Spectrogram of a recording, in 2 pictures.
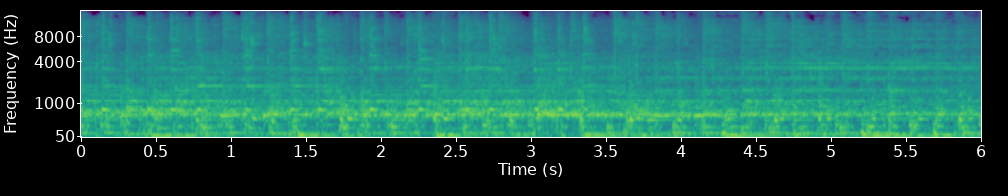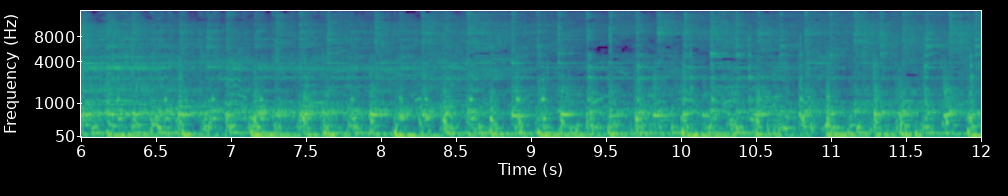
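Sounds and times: deep bass drum beats: 0:00.0 - 0:12.0
hand drums playing fast rhythm: 0:00.0 - 0:12.0.

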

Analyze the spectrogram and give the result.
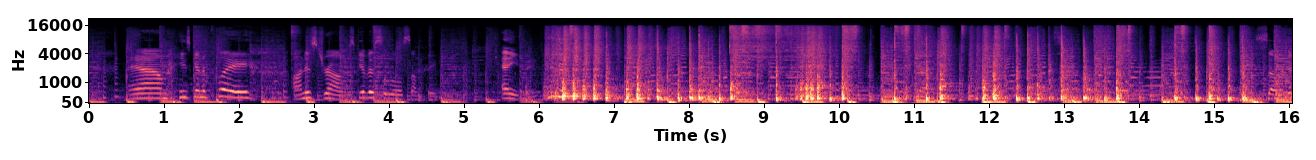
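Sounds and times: drum kit playing: 0:05.4 - 0:16.0.

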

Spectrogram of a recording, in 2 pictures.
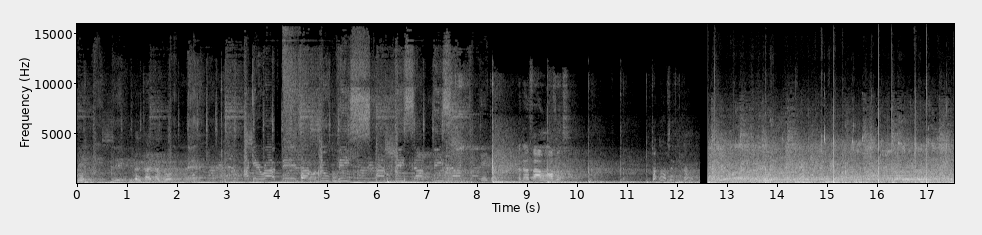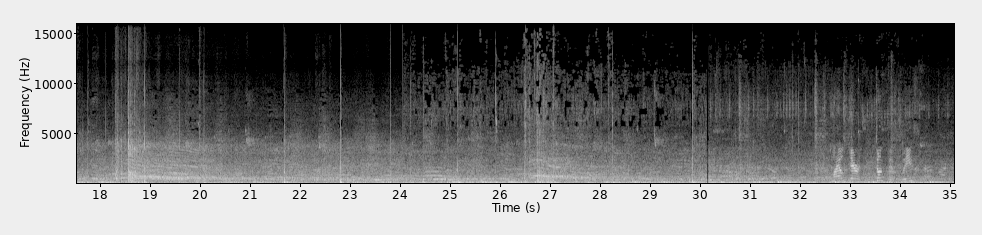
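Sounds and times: crowd chatter: 0:12.6 - 0:35.0.

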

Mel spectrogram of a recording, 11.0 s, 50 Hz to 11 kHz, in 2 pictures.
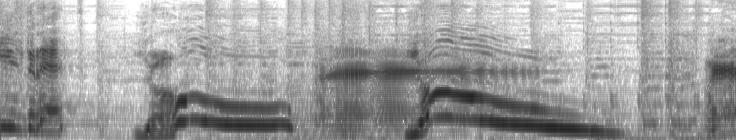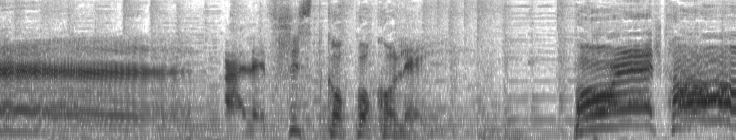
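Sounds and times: cartoon dogs howling: 0:02.4 - 0:04.1.

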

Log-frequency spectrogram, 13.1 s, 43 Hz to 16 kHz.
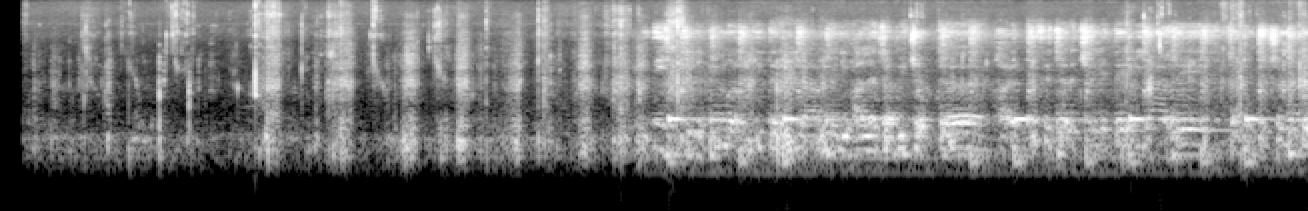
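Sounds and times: crunchy chewing and bites: 0:00.2 - 0:08.0, 0:11.2 - 0:13.0.

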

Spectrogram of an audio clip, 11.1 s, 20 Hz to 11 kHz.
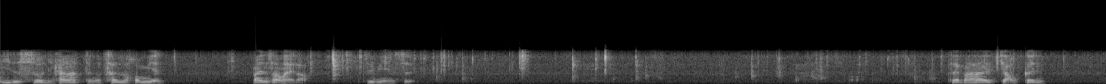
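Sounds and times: plastic toy parts clicking: 0:03.0 - 0:06.2.

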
